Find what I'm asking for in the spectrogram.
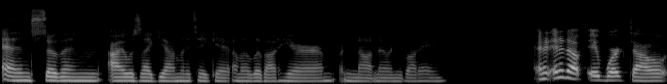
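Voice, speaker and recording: With an American accent, a woman speaks at a fairly quick pace in a fairly low voice, with big swings in loudness and a dry, close sound with no echo over a quiet background. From Louisiana, small town near Baton Rouge. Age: 20s. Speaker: podcast guest, former freight broker. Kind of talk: casual chat. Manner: animated.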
